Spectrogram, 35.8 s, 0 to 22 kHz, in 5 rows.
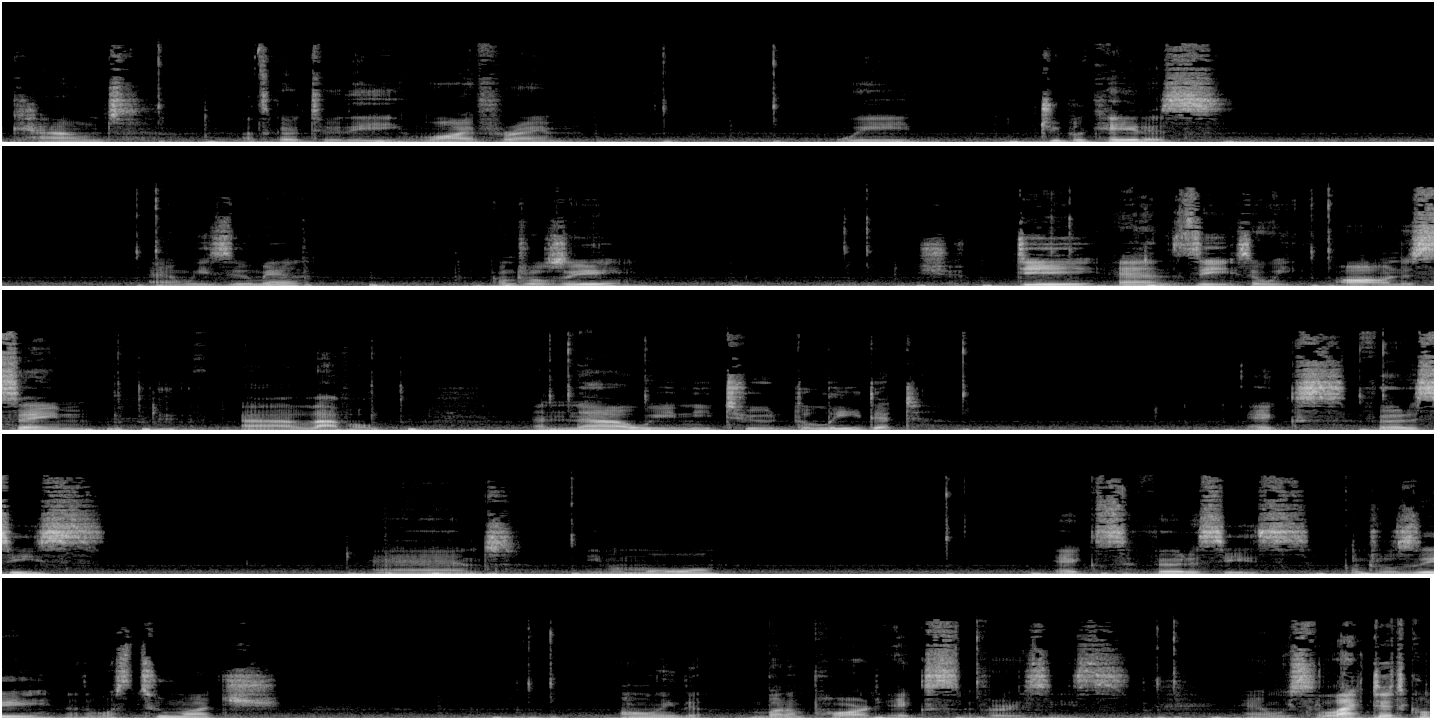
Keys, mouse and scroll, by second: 2.2 z, 3.9 b, 5.0 shift+d, 8.2-8.7 scroll up 3, 8.7-9.6 shift+middle drag, 9.6 ctrl+z, 10.1-10.8 scroll down 3, 10.8 g, 12.1 shift+d, 12.6 g, 14.9 shift+middle click, 15.1-15.4 scroll up 4, 16.2-16.6 shift+middle drag, 16.6-17.1 scroll up 1, 17.1 click, 17.2 b, 21.2 x, 23.4-26.2 shift+middle drag, 26.2 b, 27.1 x, 28.3 ctrl+z, 28.8 scroll up 1, 31.4 alt+click, 33.5 x, 33.7-34.5 scroll down 1, 34.5 click.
